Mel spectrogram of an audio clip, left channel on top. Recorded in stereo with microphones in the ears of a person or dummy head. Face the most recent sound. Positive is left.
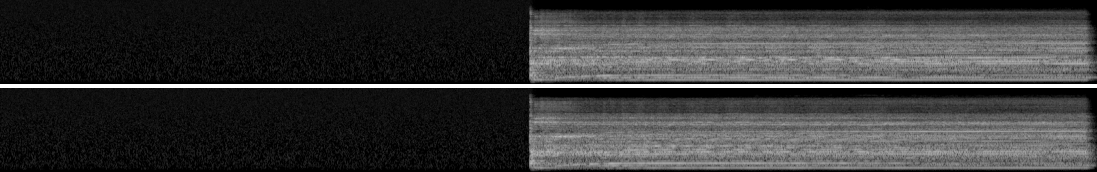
turn(degrees=-25)  # may be behind; listen again after turning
